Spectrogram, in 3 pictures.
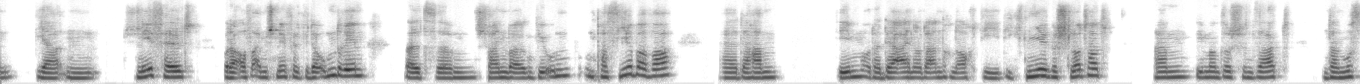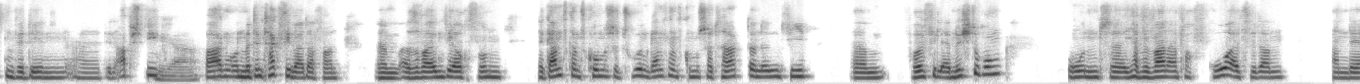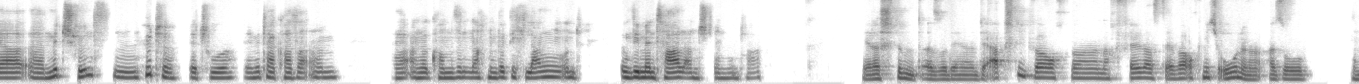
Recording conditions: video call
